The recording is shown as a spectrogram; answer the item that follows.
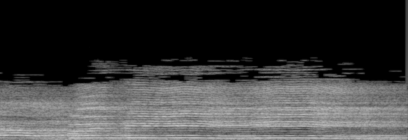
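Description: A man singing a wordless stretch of a devotional song, holding one long, slightly wavering note for about a second and a half.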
